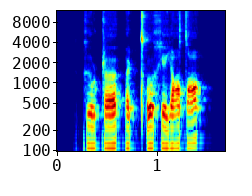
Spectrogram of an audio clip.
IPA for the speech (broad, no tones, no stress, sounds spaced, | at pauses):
k ɯ w ʈ ʌ | ʌ ʈ tʼ o x e j i tˤ ɯ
